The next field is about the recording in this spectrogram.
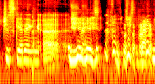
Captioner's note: laughing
